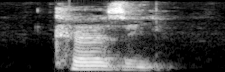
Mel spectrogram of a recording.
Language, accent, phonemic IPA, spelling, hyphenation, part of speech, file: English, Southern England, /ˈkɜːzi/, kersey, ker‧sey, noun, LL-Q1860 (eng)-kersey.wav
- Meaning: A type of rough woollen cloth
